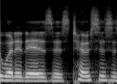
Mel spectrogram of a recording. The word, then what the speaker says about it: ptosis: There's something called kidney ptosis.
